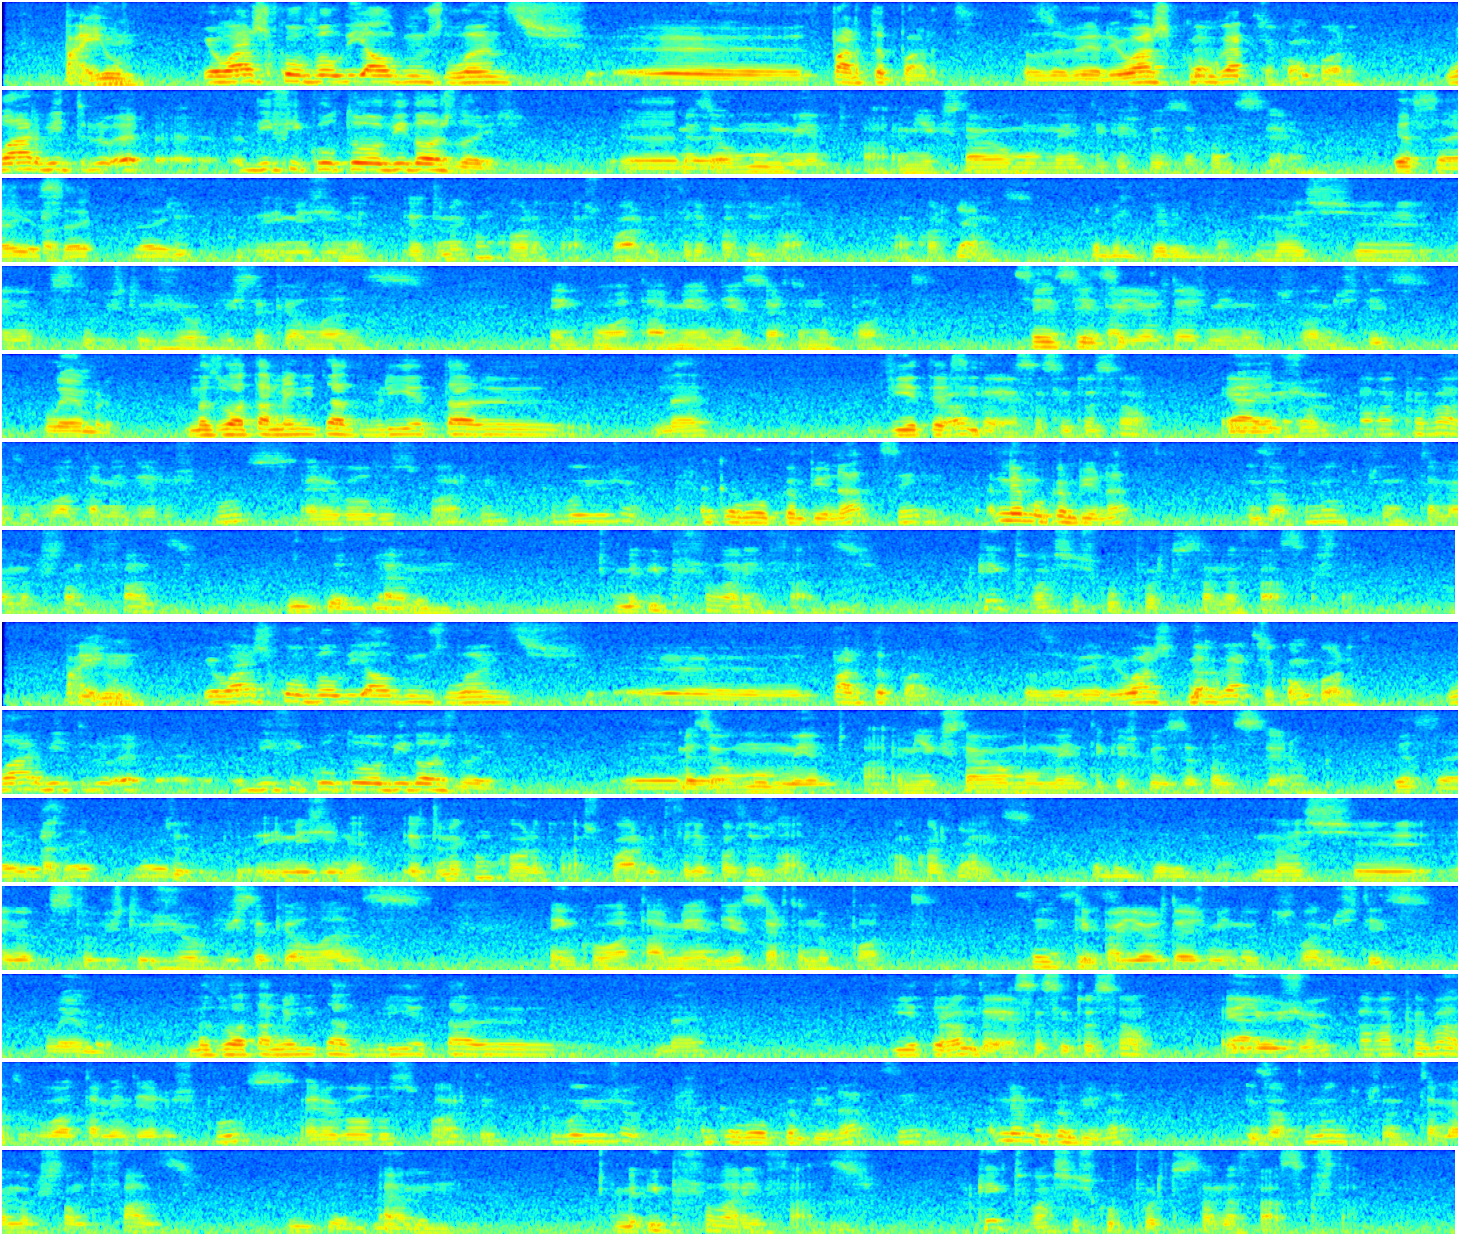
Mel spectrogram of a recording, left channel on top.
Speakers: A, on the left; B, on the right.
A: pá,
B: Uhum.
A: eu, eu acho que houve ali alguns lances eh, de parte a parte, estás a ver? Eu acho que
B: Não,
A: o, ga-
B: isso eu concordo.
A: o árbitro eh, eh, dificultou a vida aos dois. Eh,
B: Mas é o momento, pá. A minha questão é o momento em que as coisas aconteceram.
A: eu sei, eu
B: Pronto,
A: sei, eu sei.
B: tu- cu- imagina, eu também concordo. Acho que o árbitro falhou para os dois lados. Concordo com
A: Já,
B: isso.
A: tenho um bocadinho, pá.
B: Mas eh, eu não- se tu viste o jogo, viste aquele lance em que o Otamendi acerta no pote,
A: Sim, sim,
B: tipo
A: sim,
B: aí aos 10 minutos, lembras disso?
A: lembro. Mas o Otamendi já deveria estar, eh, né? Devia ter
B: Pronto,
A: sido.
B: é essa situação. Aí
A: Já, já.
B: o jogo estava acabado. O Otamendi era expulso, era gol do Sporting, acabou aí o jogo.
A: Acabou o campeonato, sim. Mesmo o campeonato.
B: Exatamente, portanto, também é uma questão de fases.
A: Entendo,
B: Ahm,
A: entendo.
B: e por falar em fases, porquê é que tu achas que o Porto está na fase que está?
